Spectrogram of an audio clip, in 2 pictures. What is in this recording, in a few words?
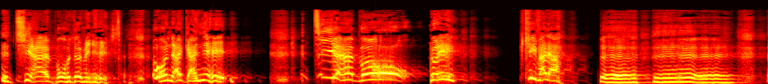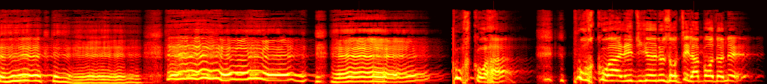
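path, French; God of War Collection Volume 2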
